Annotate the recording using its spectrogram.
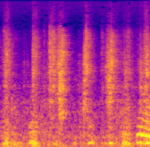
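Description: Fast, even panting, about four or five breaths a second.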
